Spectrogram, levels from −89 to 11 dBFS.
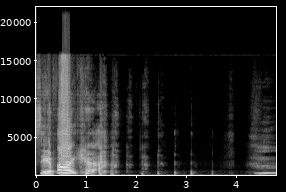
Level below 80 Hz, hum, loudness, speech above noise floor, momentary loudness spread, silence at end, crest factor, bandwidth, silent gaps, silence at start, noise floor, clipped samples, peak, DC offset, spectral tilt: -48 dBFS; none; -10 LUFS; 46 dB; 23 LU; 0 s; 14 dB; 16.5 kHz; none; 0 s; -56 dBFS; 0.2%; 0 dBFS; under 0.1%; -2 dB/octave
